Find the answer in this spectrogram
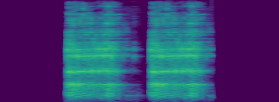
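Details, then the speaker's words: Two loud, drawn-out belches, each about half a second, in a comedy skit where a schoolgirl burps in class and is sent to the principal's office: burping. "you know burping in class is not allowed go to the principal's office right now"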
